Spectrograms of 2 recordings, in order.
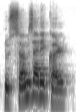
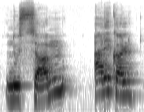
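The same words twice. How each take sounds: First: The verb's final sound links into the next word. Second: The verb and the next word are said separately. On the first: This is a very formal way to say it. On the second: This is the ordinary way to say it.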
